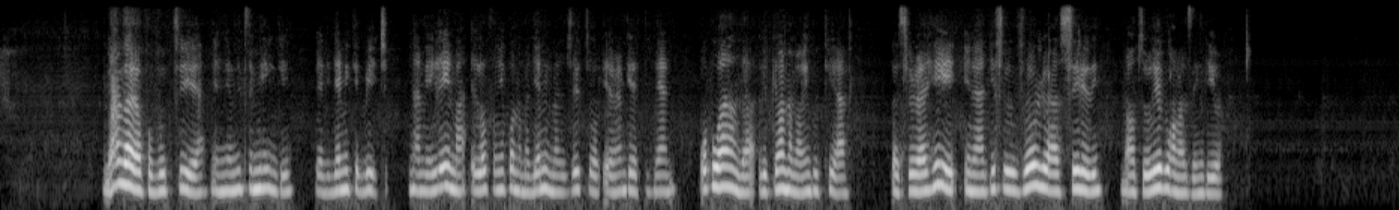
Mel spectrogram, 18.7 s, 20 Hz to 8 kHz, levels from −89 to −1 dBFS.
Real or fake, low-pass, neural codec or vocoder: fake; 7.2 kHz; codec, 16 kHz in and 24 kHz out, 0.8 kbps, FocalCodec, streaming, 65536 codes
